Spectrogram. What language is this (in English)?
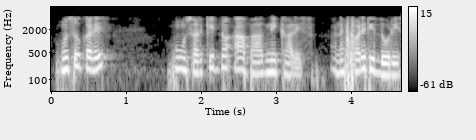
Gujarati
